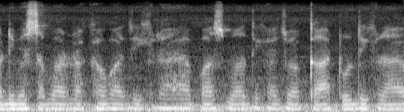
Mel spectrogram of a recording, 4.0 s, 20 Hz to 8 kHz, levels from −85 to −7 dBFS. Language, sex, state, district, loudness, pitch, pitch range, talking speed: Hindi, male, Punjab, Kapurthala, -16 LUFS, 115 Hz, 115-120 Hz, 195 wpm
